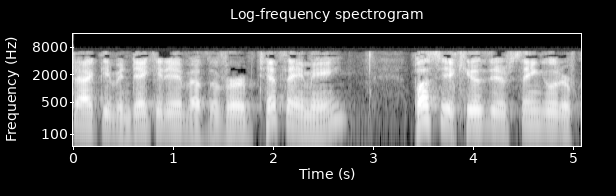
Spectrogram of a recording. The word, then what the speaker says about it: tithemi: So whom, the Lord Jesus Christ, and then we have the verb tithemi. T-I-T-H, long E-M-I, tithemi.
